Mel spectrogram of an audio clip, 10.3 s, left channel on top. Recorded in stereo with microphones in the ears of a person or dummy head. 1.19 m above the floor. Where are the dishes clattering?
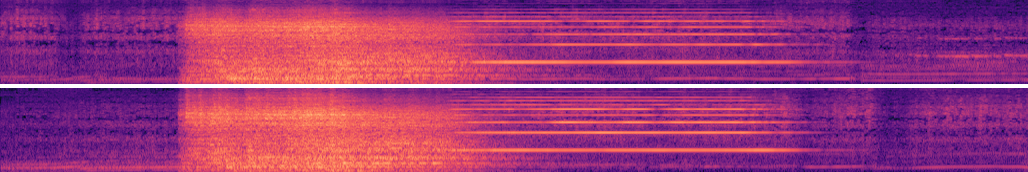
30° right (ahead or behind), 4 m.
